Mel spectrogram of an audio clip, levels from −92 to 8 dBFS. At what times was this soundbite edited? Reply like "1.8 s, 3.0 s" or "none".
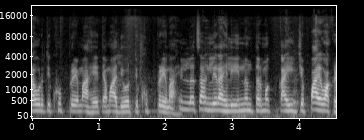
2.3 s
